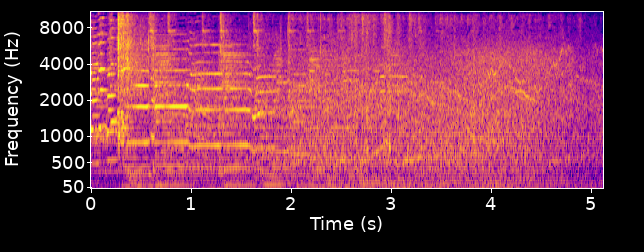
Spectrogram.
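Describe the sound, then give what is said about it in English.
A large fire burns in a Jerusalem backyard as leavened food is destroyed before Passover, giving a dense, steady roar with crackle that stays loud throughout; some tonal sounds ride over it in the opening seconds. “Wow, look at the size of this fire.”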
